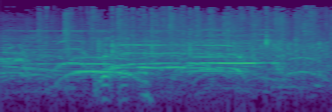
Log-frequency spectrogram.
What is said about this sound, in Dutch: Dat het goed gesteld is met de filmkennis van mensen in deze kerk. Geef jezelf een grote applaus.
